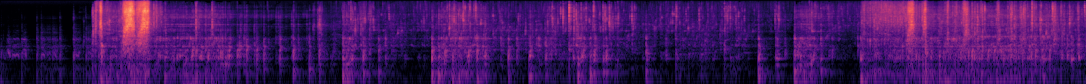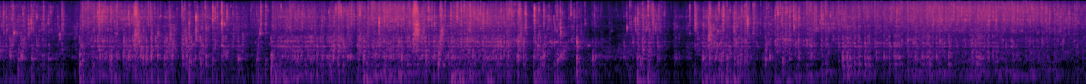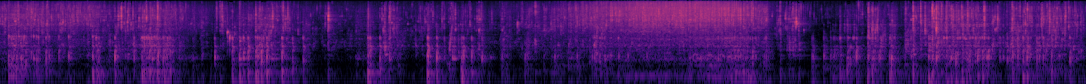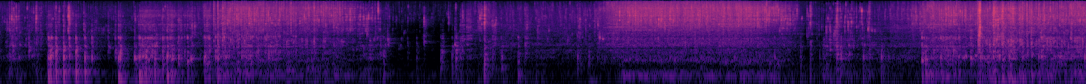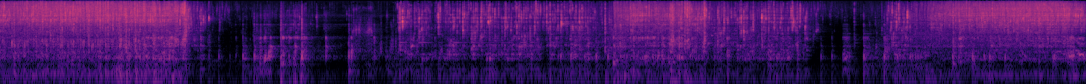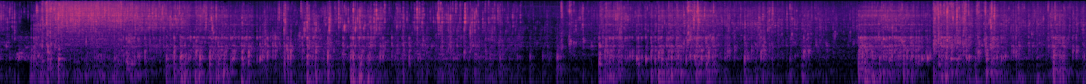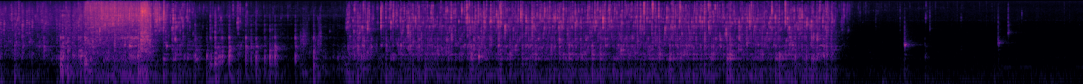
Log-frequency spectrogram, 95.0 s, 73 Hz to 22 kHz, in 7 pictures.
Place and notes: Poznan, Piatkowo district - rusty water
opening a faucet after water shortage. some nasty rumbling coming from the pipes.
Poznań, Poland, 25 March 2015, 12:27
